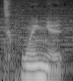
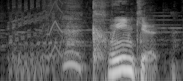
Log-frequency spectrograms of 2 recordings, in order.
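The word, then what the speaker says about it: Tlingit: Because my first guess would be Twingit, and that's probably not right. Because there's probably something crazy like the L is silent and the G is pronounced like a J or something crazy like that. Yeah, like, nailed it. Like, clean kit.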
